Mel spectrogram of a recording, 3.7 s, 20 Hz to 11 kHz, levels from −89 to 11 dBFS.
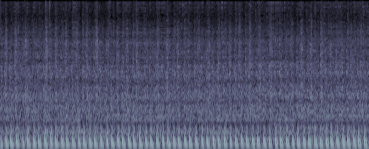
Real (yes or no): yes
